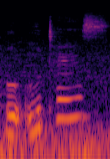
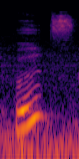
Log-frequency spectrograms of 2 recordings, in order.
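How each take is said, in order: First: The name is said with several separate syllables. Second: The name is said as one short syllable. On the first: This is how others say it. "I've heard it called buutes" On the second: This is how the speaker says it. "I pronounce it boots"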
